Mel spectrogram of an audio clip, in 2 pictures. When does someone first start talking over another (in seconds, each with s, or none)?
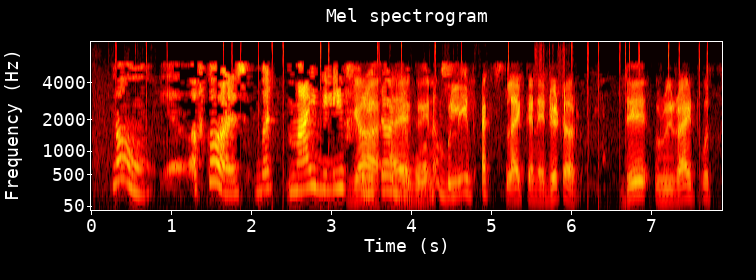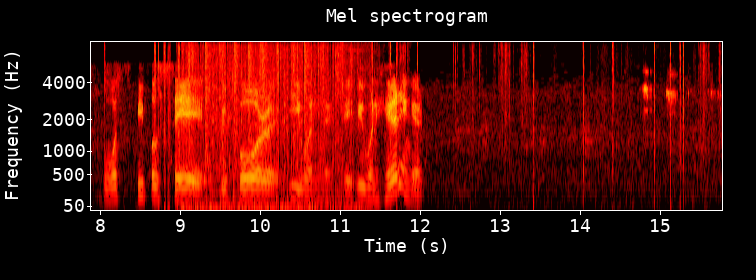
3.2 s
